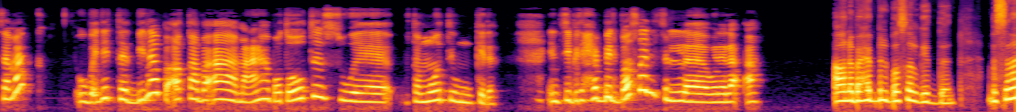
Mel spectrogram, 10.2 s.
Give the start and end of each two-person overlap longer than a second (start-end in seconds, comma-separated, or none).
none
